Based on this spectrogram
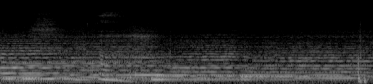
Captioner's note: passionate sigh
